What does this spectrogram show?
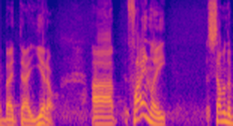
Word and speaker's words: gyro: Uh which sounds like hero with a Y, but Yiddo.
